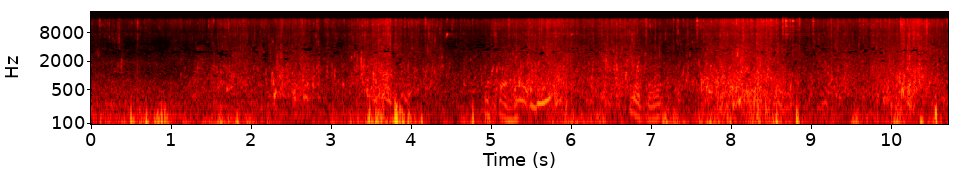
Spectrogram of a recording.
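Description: Wind rumbling on the microphone over the rush of a trout stream, with faint voices in the second half.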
